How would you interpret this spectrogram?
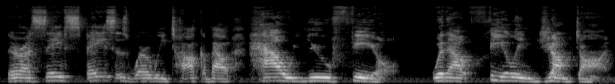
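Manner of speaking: loud, slow and emphatic; impassioned. Real, not acted. Urging her community, loud and slow. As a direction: lean hard into every word.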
